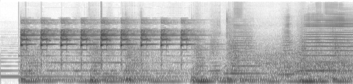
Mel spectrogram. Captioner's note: bell ringing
